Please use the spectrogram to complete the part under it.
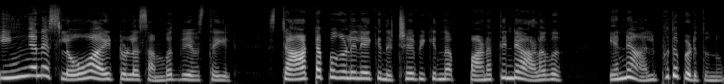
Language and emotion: Malayalam, surprised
